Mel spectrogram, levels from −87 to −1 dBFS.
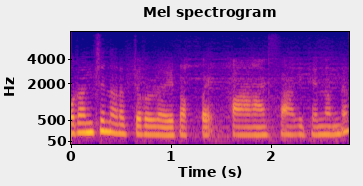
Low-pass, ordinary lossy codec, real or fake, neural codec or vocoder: none; none; fake; codec, 16 kHz, 0.5 kbps, FunCodec, trained on Chinese and English, 25 frames a second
